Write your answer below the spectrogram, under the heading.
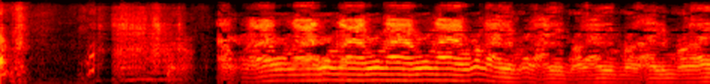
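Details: Dog making a funny sound indoors: after a few short noises, a long, wavering, howl-like vocal with strong harmonics that holds steady, dips and bends for about three seconds, almost like singing or talking.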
